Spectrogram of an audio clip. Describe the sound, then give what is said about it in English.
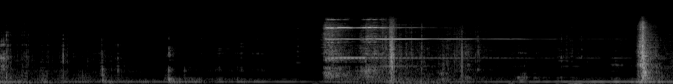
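A doorbell at the front door of 27 Ludwigstrasse, rung by Holmes and Watson, rings once with a bright, metallic tone that lingers and slowly fades, over a steady low hum. Scattered soft clicks come before it and a sharp knock follows. “Shall we mount the stairs and ring?”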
